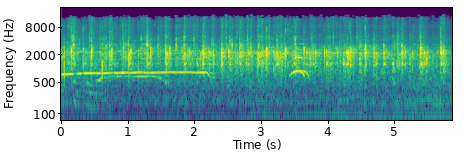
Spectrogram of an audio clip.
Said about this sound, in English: And so I want to ask you to just give yourselves a round of applause because many of you were part of the ones who made that possible here.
